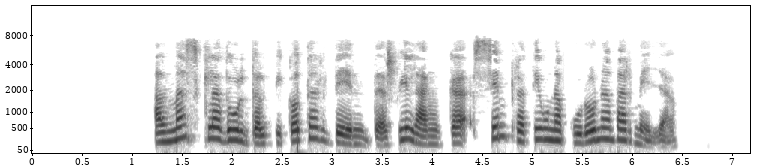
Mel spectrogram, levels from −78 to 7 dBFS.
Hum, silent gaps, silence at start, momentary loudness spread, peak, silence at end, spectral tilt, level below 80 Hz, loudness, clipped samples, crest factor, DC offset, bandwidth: none; 4.12-4.17 s; 1.2 s; 5 LU; -2 dBFS; 0.75 s; -5 dB/octave; -56 dBFS; -18 LUFS; under 0.1%; 18 dB; under 0.1%; 8 kHz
